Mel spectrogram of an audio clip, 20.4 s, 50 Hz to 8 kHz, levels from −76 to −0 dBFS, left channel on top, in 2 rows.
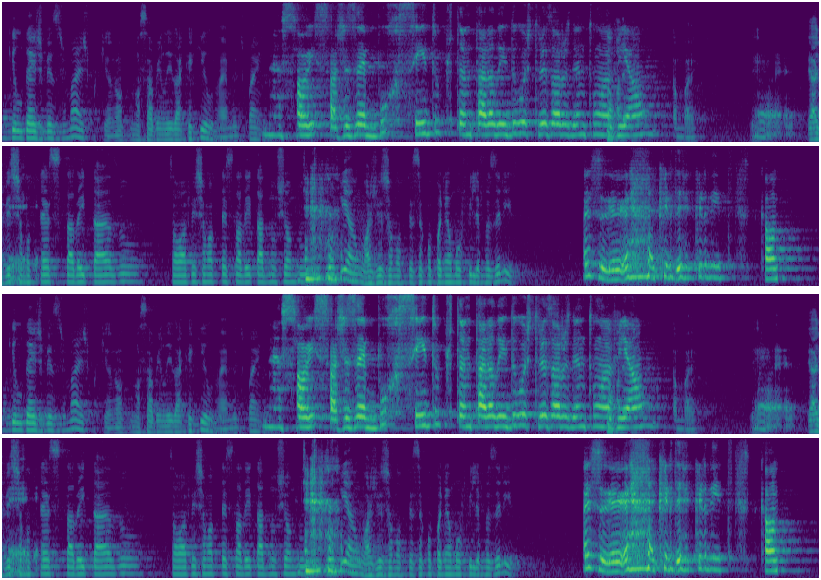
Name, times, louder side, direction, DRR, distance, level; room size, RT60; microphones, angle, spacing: voice 1, 0.0-3.3 7.6-7.9 8.4-8.7 9.4-9.5 10.1-12.0 12.3-16.6, equal, 10° left, 7 dB, 0.8 m, -35 dB
voice 2, 3.2-8.2 9.4-9.9 10.3-10.5 14.0-14.5 17.5-19.9, right 3 dB, 45° right, 8 dB, 0.9 m, -24 dB
29.5 x 22.5 x 8.7 m, 1.1 s
head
